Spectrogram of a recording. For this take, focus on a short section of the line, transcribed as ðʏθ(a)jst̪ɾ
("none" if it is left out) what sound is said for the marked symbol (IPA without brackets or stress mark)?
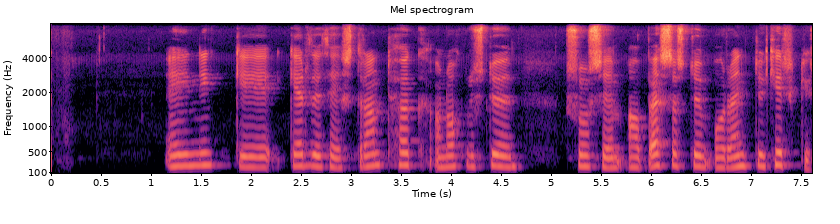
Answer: e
